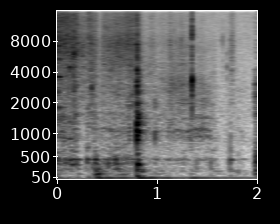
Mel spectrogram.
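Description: Faint handling of a cardboard game box: a few light taps and rubs of cardboard as the box's slide-off picture sleeve is moved aside.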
